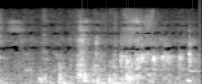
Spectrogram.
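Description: A corgi's faint breathing and small vocal sounds as it runs across carpet.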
